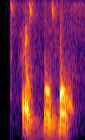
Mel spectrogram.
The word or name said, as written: egbogbo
